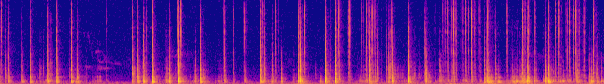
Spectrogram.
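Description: Long red nails tap and scratch the side of an empty, hollow white plastic milk jug with a green cap lying on its side. Dozens of quick, dry, hollow clicks with a mid-pitched body and bright edges come in uneven bursts, broken by a short pause near the two-second mark. Soft scratching fills the spaces between the taps.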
